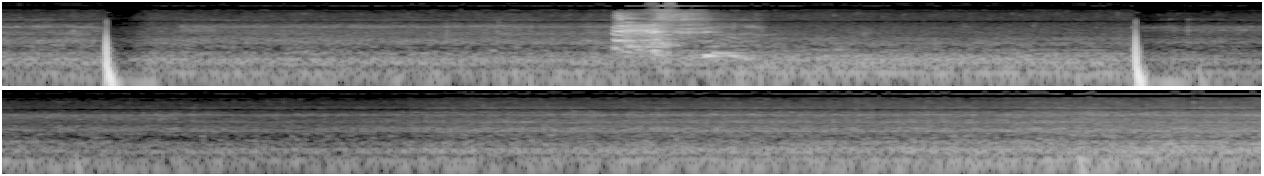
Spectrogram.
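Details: Ordinary sneezes recorded in the shower: a sharp burst of sneezing with a short follow-on, between sharp knocks, over steady running-water noise.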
